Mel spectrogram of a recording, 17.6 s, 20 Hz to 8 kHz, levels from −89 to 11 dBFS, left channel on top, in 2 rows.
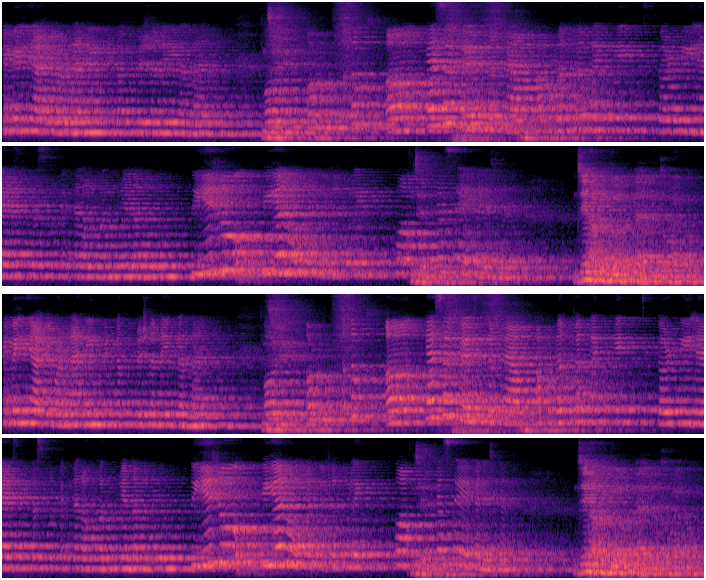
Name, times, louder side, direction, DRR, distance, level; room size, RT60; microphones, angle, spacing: voice 1, 0.0-2.6 3.3-3.5 3.8-4.0 4.4-4.5 4.8-7.8 8.2-10.8 11.1-13.3 13.7-13.9 14.2-15.1, right 1 dB, 60° right, -3 dB, 0.4 m, -27 dB
voice 2, 2.9-3.6 6.5-6.6 13.9-14.1 15.9-17.5, equal, 40° left, -7 dB, 0.6 m, -25 dB
Hiss, 3.2-3.7 4.1-4.7 5.4-6.4, right 1 dB, 25° right, 0.7 m, -46 dB
3.3 x 2.5 x 2.4 m, 2.8 s
head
